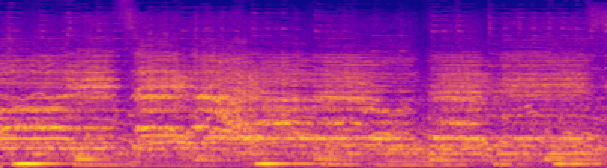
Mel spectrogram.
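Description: Folk ensemble singing a traditional song in chorus, with women's voices in front, over a plucked-string accompaniment with a bass line that steps between notes about every half second.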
